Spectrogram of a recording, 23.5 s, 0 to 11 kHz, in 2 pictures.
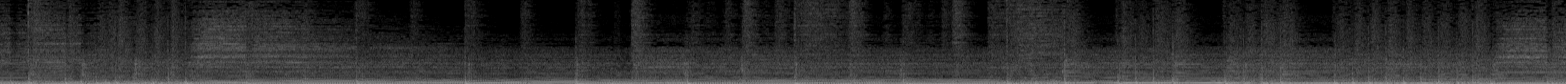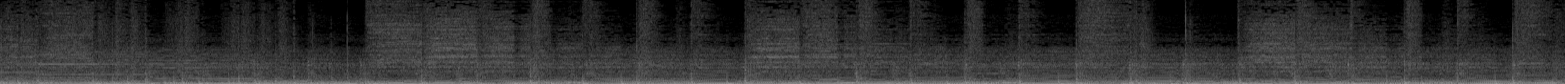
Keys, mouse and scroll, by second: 0.4 middle click, 0.9-6.8 right drag, 3.1 g, 3.4 middle click, 4.5 g, 5.1 g, 8.5-12.6 right drag, 8.7 g, 10.3 g, 11.2-21.0 middle drag, 12.0 g, 12.6 click, 18.0-20.2 right drag, 19.6 g, 21.0 g, 22.6 g.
